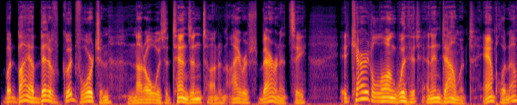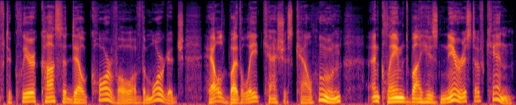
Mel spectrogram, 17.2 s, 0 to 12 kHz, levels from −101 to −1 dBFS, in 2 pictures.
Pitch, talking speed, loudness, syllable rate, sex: 115 Hz, 145 wpm, -20 LUFS, 4.5 syllables/s, male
